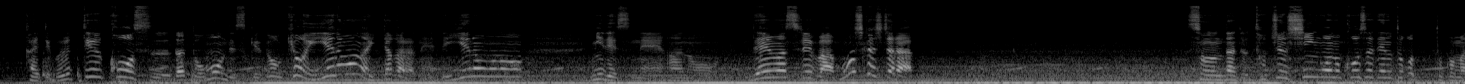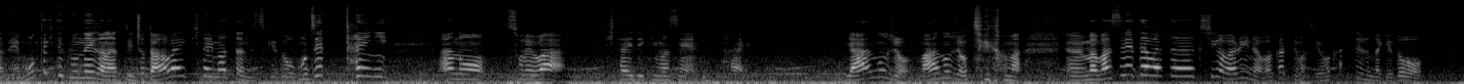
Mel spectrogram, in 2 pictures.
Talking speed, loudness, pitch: 350 characters per minute, -34 LUFS, 70 Hz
